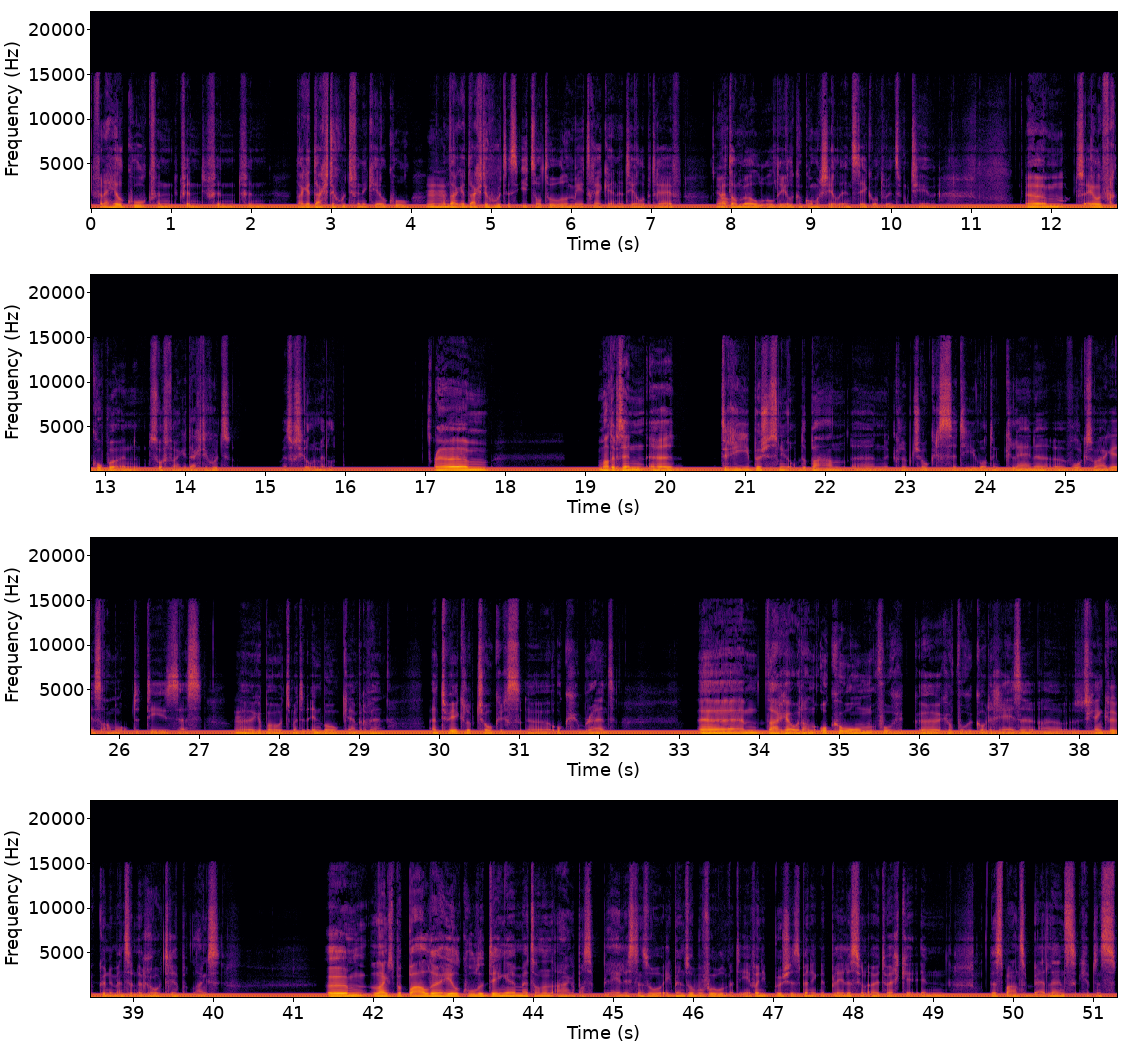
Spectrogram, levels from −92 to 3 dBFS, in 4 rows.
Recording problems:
electrical hum; loud; throughout; 50 Hz, 8 dB below the speech

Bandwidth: 15 kHz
